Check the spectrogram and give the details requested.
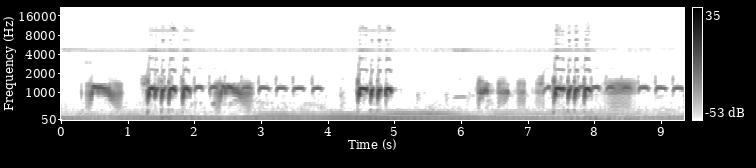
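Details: Local zebra dove song played as a lure to prompt silent doves to sing: bursts of rapid, staccato cooing notes, some rolling, repeated every two to three seconds, with a low steady hum underneath.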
